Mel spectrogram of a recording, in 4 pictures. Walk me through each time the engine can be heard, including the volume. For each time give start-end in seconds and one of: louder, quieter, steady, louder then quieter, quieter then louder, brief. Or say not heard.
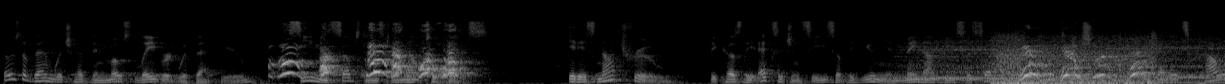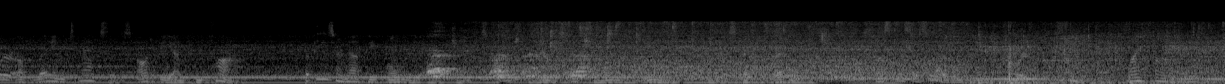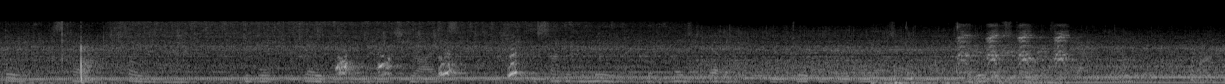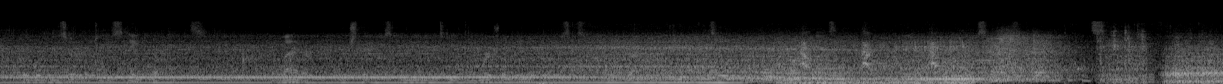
8.8-48.9 louder.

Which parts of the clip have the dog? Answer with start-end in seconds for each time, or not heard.
2.6-4.7, 9.9-11.6, 16.5-18.2, 27.9-29.7, 33.2-35.2, 44.5-46.5.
